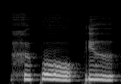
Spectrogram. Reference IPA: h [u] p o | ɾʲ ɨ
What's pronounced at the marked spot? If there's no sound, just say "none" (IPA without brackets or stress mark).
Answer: ʉ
